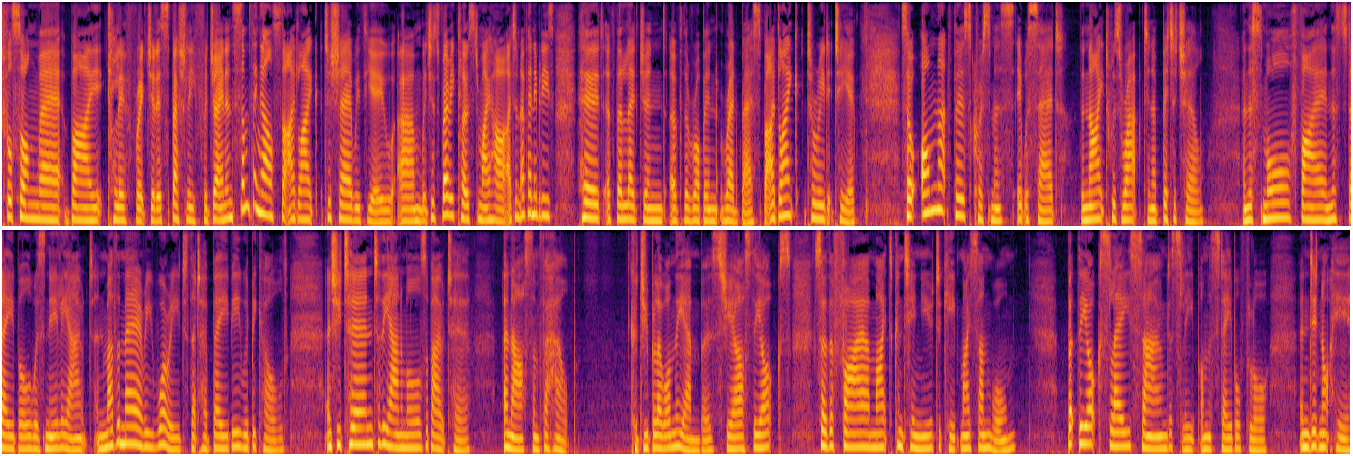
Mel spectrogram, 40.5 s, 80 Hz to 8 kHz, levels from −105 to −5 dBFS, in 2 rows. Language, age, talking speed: English, 40-59, 195 wpm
